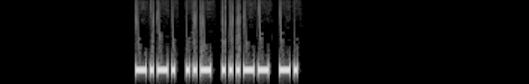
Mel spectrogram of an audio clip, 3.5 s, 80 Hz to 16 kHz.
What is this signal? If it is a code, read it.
Morse code, heard as a keyed tone, about 51 wpm, 700 Hz. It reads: CU3N
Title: DXCC-100 Call Signs - 4 Characters - 50wpm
